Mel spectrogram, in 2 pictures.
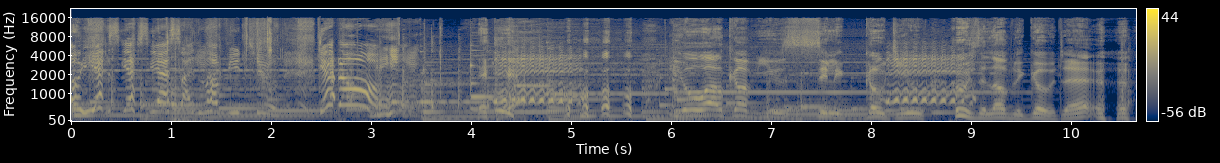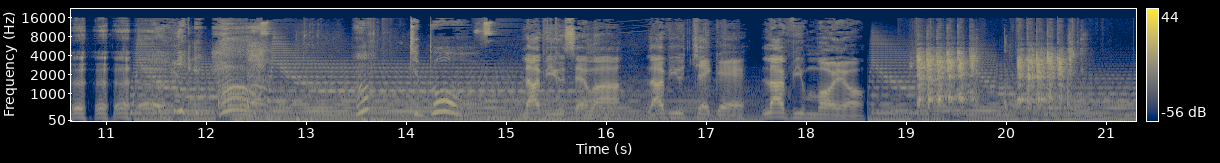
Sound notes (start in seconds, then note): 4.0 chuckling; 4.2 bleating; 10.0 chuckles; 11.4 gasping; 20.0 angry bleating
